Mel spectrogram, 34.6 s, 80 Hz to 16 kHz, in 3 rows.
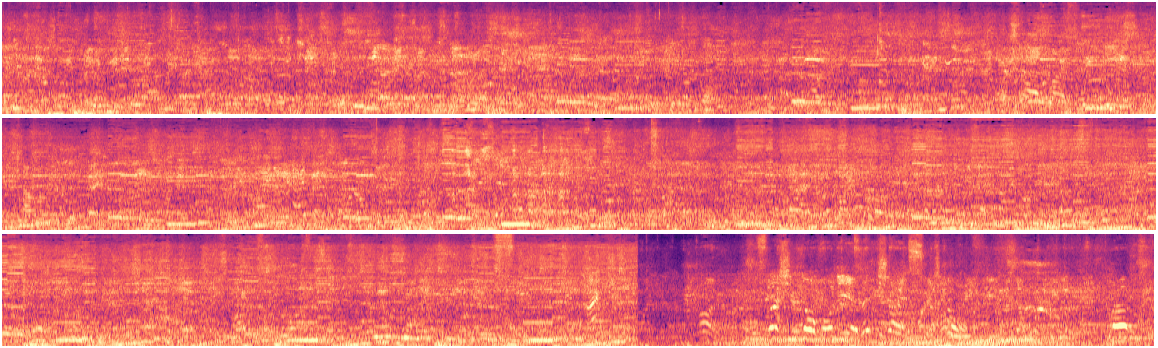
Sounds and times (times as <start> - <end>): Music: 0.0 - 34.6
Speech: 0.0 - 34.6.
